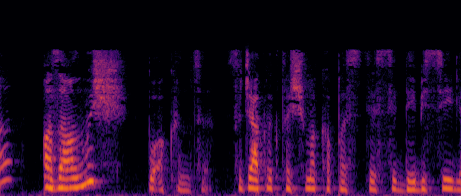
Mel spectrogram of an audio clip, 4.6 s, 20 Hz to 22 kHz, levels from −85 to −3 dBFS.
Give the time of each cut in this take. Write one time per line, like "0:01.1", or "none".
0:02.2

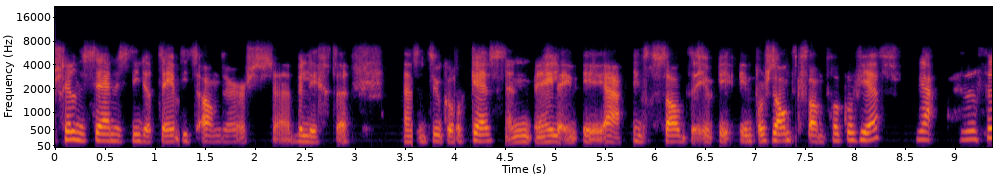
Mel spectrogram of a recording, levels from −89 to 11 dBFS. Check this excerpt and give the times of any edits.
0:01.2
0:03.6
0:04.0
0:04.5
0:07.4

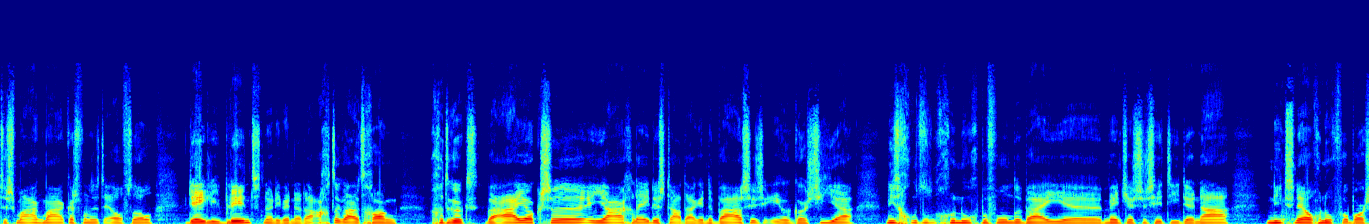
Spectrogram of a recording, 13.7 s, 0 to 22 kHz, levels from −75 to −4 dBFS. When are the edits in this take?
none

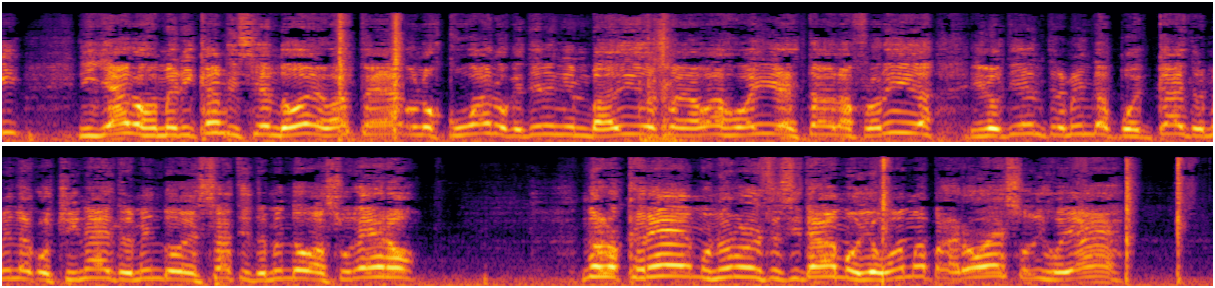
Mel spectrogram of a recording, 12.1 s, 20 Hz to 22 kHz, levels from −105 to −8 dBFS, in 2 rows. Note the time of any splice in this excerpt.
0:01.1

